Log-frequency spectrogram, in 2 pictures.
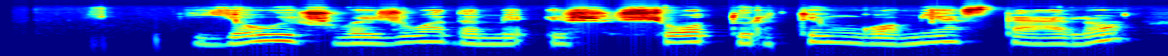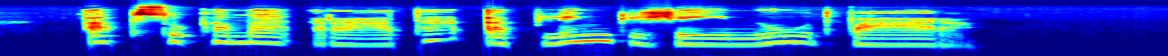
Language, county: Lithuanian, Marijampolė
